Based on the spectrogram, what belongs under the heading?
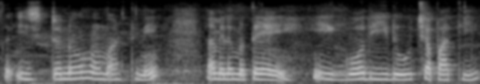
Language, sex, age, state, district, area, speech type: Kannada, female, 45-60, Karnataka, Mandya, rural, spontaneous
